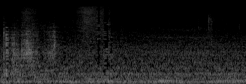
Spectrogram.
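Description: Hand rubbing over cardstock to press a glued paper piece flat: two brief papery swishes in the first second, then quieter paper handling.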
